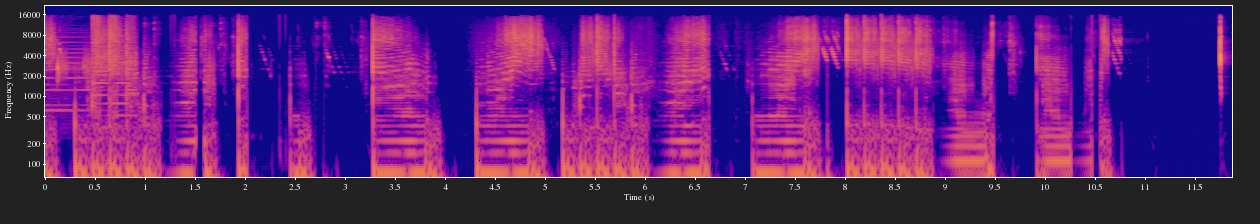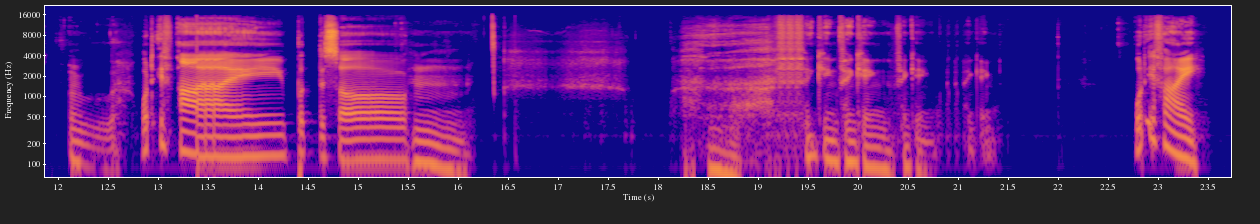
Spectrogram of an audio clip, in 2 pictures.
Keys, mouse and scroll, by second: 0.3 click, 0.9 space, 1.0 click, 2.0 space, 2.1 click, 9.8 ctrl+space, 12.0 ctrl+scroll down 2, 14.9 click, 19.0-22.2 drag.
